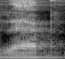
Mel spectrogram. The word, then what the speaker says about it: wrap: जब guys WR या SW में हमेशा डब्लू साइलेंट होता है। जैसे WRAP रैप, जैसे पढ़ते हैं रैप, जिसका अर्थ है लपेटना।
